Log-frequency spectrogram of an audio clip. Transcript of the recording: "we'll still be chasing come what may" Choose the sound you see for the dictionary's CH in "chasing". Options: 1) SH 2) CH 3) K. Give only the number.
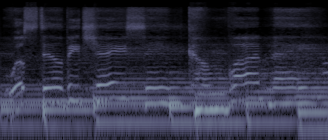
2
